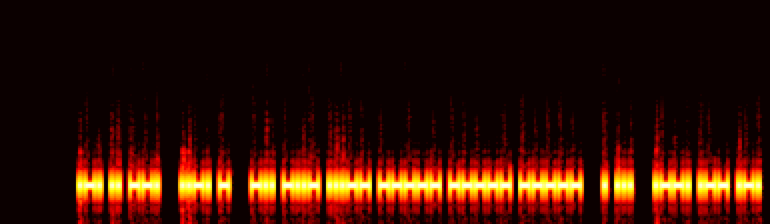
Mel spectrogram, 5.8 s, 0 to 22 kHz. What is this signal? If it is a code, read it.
Morse code, heard as a keyed tone, about 52 wpm, 700 Hz. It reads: RIG FT DX3000 ES PWR
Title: K1USN SST QSO Practice 50wpm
